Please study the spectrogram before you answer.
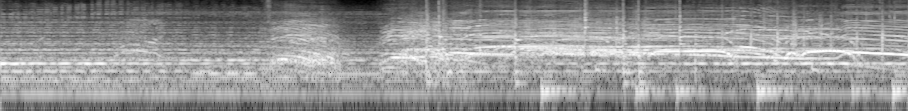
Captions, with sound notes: - [Crowd] One, two, three. (crowd cheering)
